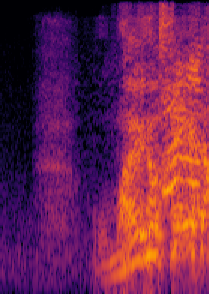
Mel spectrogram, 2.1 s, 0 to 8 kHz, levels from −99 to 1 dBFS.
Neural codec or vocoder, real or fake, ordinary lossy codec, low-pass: none; real; Opus, 16 kbps; 7.2 kHz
